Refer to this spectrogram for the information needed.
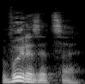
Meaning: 1. to express oneself 2. to manifest oneself 3. to swear, to use bad / strong language 4. passive of вы́разить (výrazitʹ)
- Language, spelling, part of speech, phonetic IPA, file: Russian, выразиться, verb, [ˈvɨrəzʲɪt͡sə], Ru-выразиться.ogg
